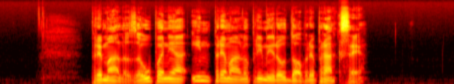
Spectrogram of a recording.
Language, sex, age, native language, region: Slovenian, male, 30-49, Slovenian, Central Slovenia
